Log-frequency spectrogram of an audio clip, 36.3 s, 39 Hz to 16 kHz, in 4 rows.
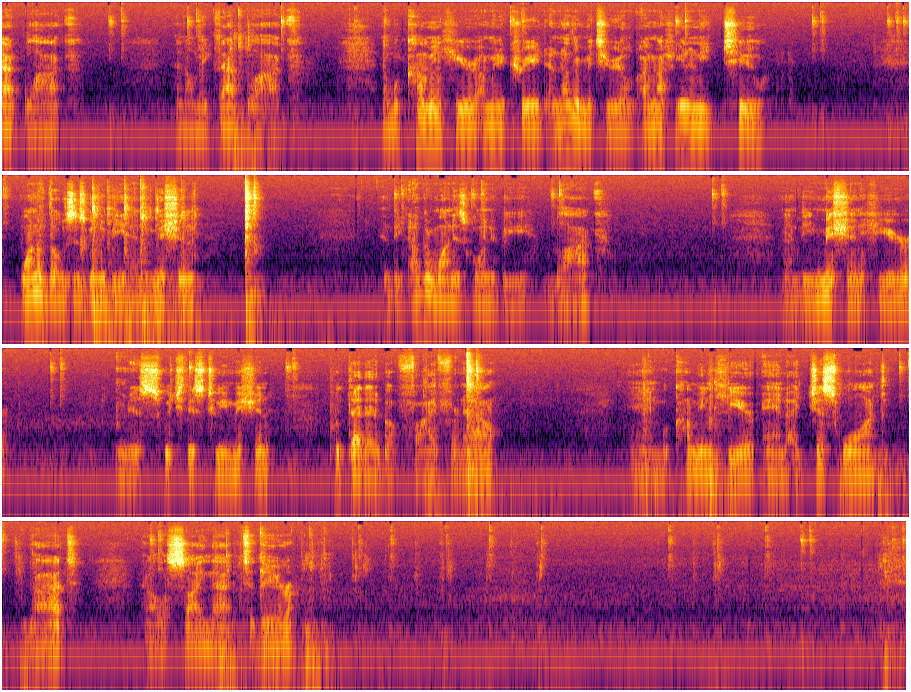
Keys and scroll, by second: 2.5 alt+a, 10.6 s, 24.6 Tab, 25.3 alt+a, 26.5 3, 29.5 alt+a, 29.9 Tab, 30.4 alt+a.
